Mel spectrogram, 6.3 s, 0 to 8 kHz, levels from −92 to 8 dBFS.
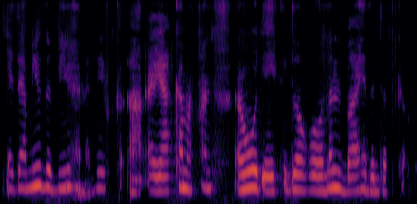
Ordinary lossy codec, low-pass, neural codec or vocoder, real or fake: none; none; codec, 16 kHz, 1 kbps, X-Codec, WavLM features, trained on Multilingual LibriSpeech; fake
